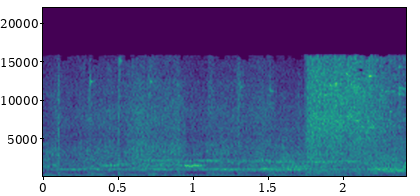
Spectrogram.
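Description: Upbeat background music with a wavering, skid-like squeal over it, and a rush of noise near the end.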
